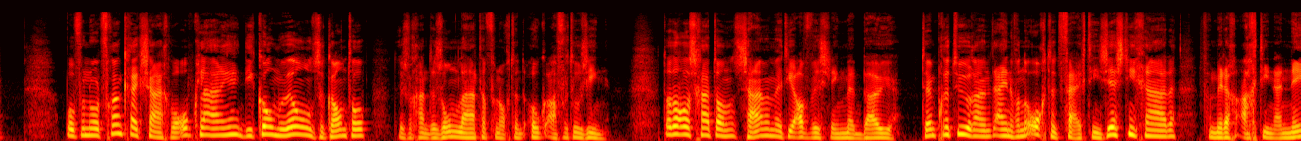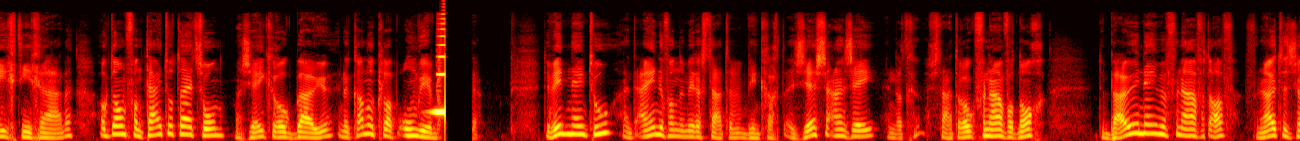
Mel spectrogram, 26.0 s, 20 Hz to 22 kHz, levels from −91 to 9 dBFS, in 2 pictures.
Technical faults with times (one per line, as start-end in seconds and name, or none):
17.23-17.74 unstable filter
